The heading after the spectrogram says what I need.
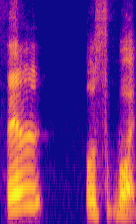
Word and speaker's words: في الأسبوع: Don't say full, because you can't say fi. You can't get out the kasra and your lips are forward. It's going to mess up your pronunciation. Brothers and sisters online, do you understand what I'm saying? Don't move your lips forward until you get to the hamza. When you're pronouncing that lamb, don't rush and put your lips forward, rushing. No, take your time.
